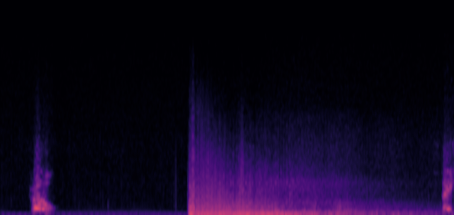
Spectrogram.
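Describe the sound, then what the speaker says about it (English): A live hand grenade detonates on a military practice range with a sharp, heavy blast, followed by a long rumbling, wind-buffeted roar that fades slowly. A brief shouted voice comes before it, and another is heard faintly at the end. "The men are throwing live grenades for the first time."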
